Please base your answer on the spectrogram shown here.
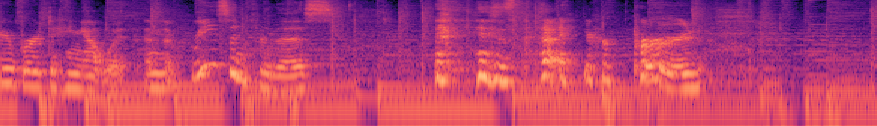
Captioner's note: laughs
